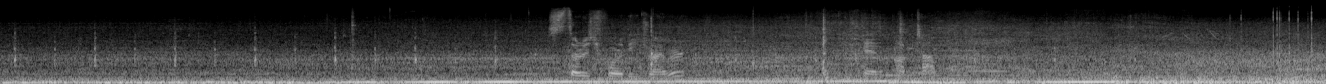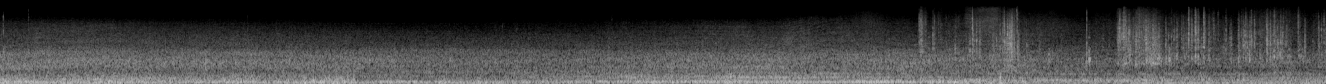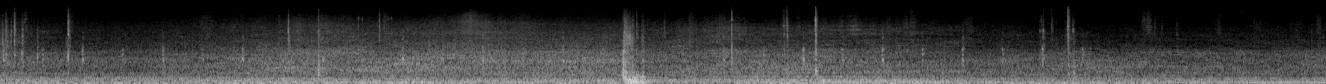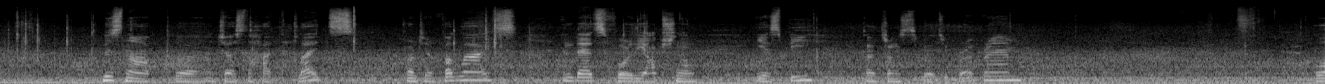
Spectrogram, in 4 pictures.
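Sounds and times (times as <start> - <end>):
car engine idling hum: 0.0 - 53.0
scratchy rustling: 22.4 - 27.0.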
